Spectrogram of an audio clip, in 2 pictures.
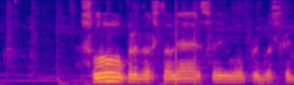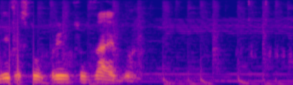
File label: test audio ru; whisperx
